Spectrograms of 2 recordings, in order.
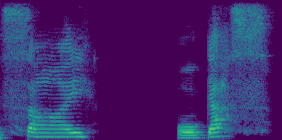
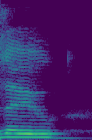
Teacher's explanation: So the voiceless alveolar fricative is s, as in sigh or gas. And then we have the voiced version, which is the voiced alveolar fricative of z, which is in zoo.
